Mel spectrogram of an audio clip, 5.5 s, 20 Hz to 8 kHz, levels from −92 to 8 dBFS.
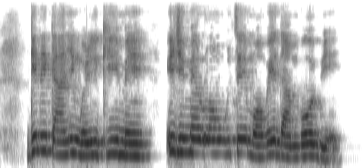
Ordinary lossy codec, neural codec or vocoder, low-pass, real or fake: none; vocoder, 44.1 kHz, 80 mel bands, Vocos; 7.2 kHz; fake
